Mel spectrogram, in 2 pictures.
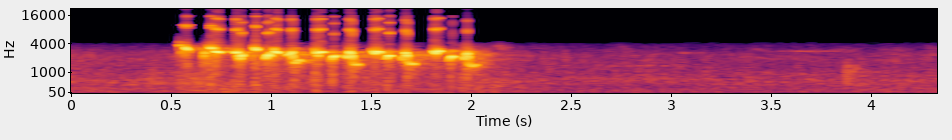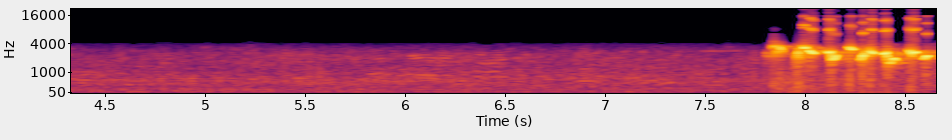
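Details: Clear bulbul singing as a model for young birds: two long, loud phrases of fast chattering whistled notes, about seven seconds apart with silence between.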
